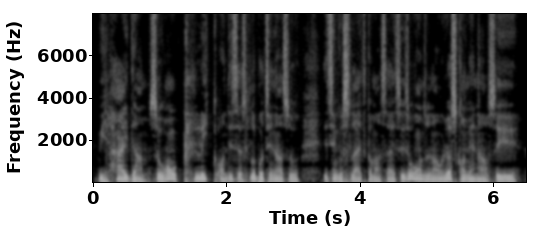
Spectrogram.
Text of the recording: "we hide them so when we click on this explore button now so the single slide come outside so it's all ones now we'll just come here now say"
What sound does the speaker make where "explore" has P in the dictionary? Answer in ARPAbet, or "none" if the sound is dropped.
none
